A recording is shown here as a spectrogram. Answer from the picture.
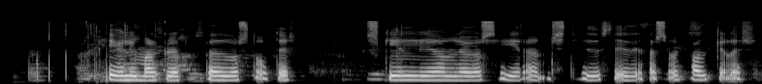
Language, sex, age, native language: Icelandic, female, 15, Icelandic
